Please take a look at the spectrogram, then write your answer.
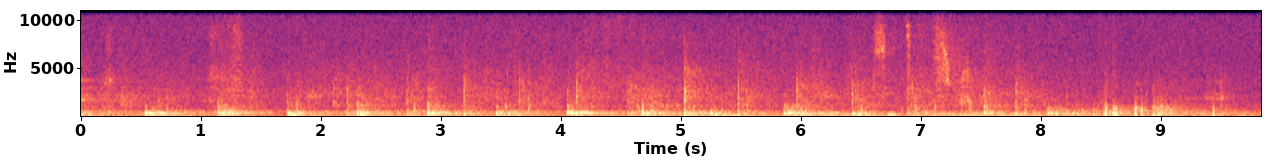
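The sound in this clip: Footsteps walk through an exhibition at the MMKK art museum: a steady series of soft, fairly even taps at walking pace, quiet and continuous.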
